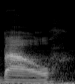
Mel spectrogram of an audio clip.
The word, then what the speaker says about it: bow: stopped him and said hey wait it's pronounced bow for in terms of ships and yeah I don't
